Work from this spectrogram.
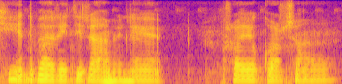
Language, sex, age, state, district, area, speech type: Nepali, female, 30-45, West Bengal, Kalimpong, rural, spontaneous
